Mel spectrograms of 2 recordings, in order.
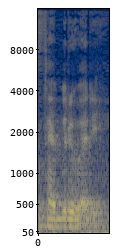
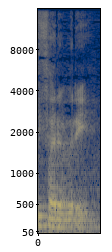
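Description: First: It is said with an English pronunciation. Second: It is said with an Urdu pronunciation. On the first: This is the form used when speaking English. "English में बात कर रहे होते हैं तो फरवरी" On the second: This is the form used when speaking Urdu. "हम उर्दू में बात करते हैं तो जनवरी फरवरी"

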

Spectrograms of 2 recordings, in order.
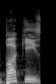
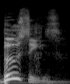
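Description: First: The name starts with a short 'buck' sound. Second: The name starts with a long 'boo' sound. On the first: This is the usual name of the store. The speaker calls it right. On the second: This is how another person calls the store. The speaker calls it wrong.

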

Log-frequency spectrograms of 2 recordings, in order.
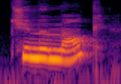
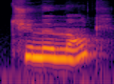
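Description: First: Spoken slowly with the e in me pronounced. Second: Spoken slowly with the e in me pronounced.

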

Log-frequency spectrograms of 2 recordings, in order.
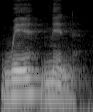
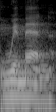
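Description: First: The second syllable has a short i sound, like min. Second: The second syllable sounds like the word men. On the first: The speaker calls it right. "Women is a different sound" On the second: The speaker calls it wrong. "don't say women, even though M-E-N spells the plural of men"

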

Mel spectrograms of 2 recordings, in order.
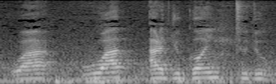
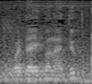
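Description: First: Going to is said in full, words separate. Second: Going to is linked and reduced to gonna.

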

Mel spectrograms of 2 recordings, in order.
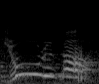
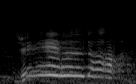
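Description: First: The first vowel is a rounded 'iu' sound. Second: The first vowel is a plain 'i' sound.

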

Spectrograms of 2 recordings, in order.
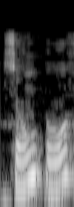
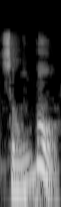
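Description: First: The syllable bu has a rising tone. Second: The syllable bu has a falling tone. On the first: "Chứ đôi khi, ví dụ này" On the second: "mình thích đọc là chống bụ, để mình nhấn mạnh"

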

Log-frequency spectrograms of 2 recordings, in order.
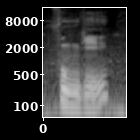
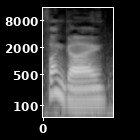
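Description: First: The word has a Latin pronunciation. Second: The word has an English pronunciation. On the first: It is the Latin plural of fungus. "the plural is fungi in Latin" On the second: It means various kinds of fungus. "the various kinds of funguses or fungi"

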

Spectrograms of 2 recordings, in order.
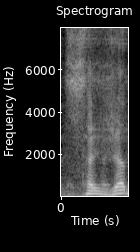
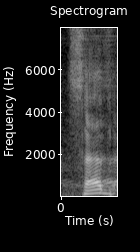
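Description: First: An a vowel follows the y sound. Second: No vowel follows the y sound. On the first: The speaker calls it wrong. "इसे या की जबर के साथ पढ़ना गलत है" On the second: The speaker calls it right. "इसे सकता इस पे जायज है"

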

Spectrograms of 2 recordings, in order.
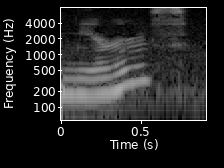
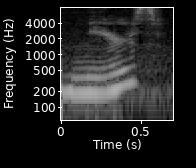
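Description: First: The word has two syllables with both R sounds. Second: The word sounds like one syllable, meers. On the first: The speaker calls it right. "There's two sets of R's in there" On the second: The speaker calls it wrong. "like M-E-E-R-S"

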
